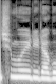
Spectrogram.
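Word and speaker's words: שמואל: 히브리어로는 슈무엘이라고 발음하며 이는 하나님께서 들으셨다는 뜻입니다.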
